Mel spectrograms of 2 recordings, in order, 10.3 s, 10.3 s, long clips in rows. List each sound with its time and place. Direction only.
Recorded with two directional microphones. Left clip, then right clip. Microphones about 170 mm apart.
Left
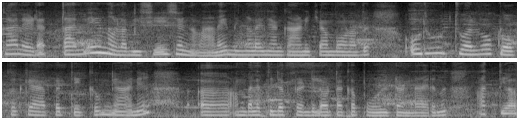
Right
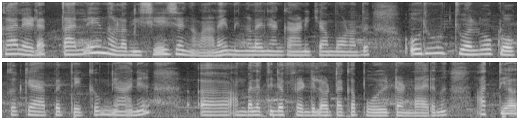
0.0 s a woman's voice: 35° right (ahead or behind)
